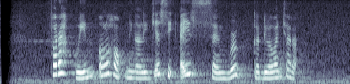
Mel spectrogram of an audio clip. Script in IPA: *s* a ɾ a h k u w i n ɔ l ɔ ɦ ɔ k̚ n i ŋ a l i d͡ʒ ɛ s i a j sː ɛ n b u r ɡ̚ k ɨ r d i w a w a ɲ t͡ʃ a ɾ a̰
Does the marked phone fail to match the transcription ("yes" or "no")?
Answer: yes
